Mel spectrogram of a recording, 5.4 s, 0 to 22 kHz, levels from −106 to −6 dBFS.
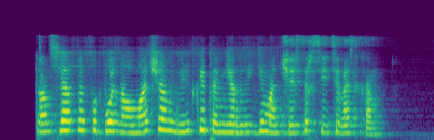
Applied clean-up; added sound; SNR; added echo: neural mask model DeepFilterNet 3.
